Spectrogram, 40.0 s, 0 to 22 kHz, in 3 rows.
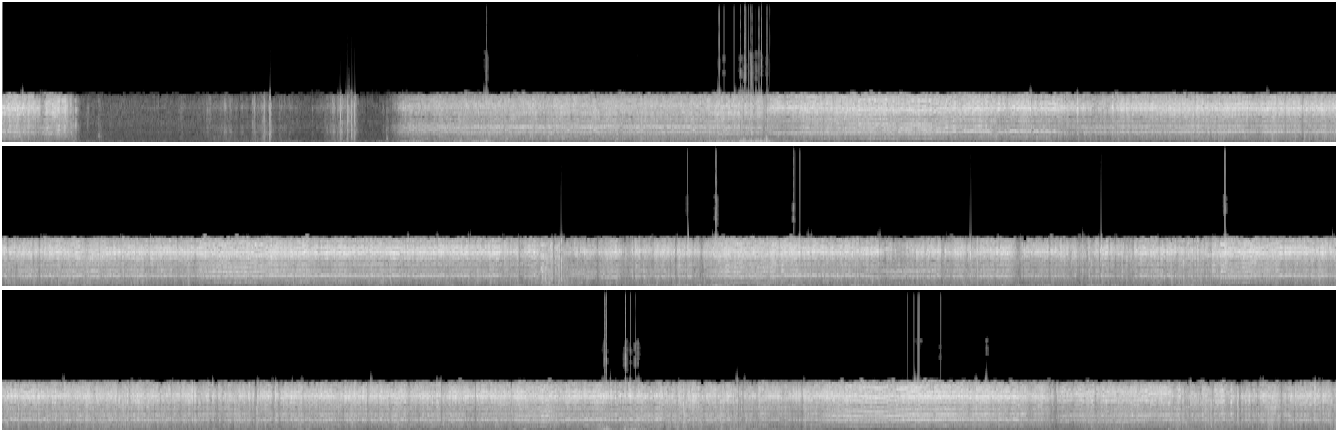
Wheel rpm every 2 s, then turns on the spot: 60, 40, 170, 200, 210, 230, 240, 230, 230, 200, 220, 230, 230, 230, 230, 230, 230, 230, 230, 230.
0-2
